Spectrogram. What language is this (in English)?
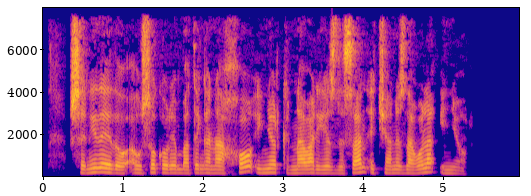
Basque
